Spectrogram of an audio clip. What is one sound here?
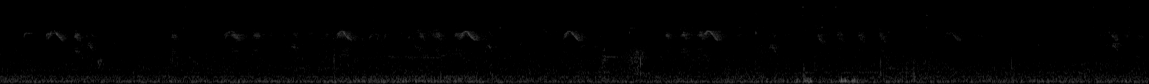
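A horse tears and chews grass close by.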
